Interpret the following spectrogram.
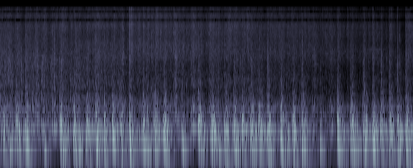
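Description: Festival street-dance drum and percussion ensemble playing a fast, unbroken rhythm of rapid strokes, heavy on the deep drums.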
